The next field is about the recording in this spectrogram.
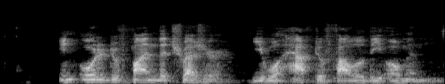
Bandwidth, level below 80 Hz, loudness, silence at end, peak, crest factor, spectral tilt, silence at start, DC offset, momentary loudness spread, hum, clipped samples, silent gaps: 7 kHz; -52 dBFS; -19 LUFS; 0.05 s; 0 dBFS; 20 dB; -6.5 dB/octave; 0.6 s; under 0.1%; 10 LU; none; under 0.1%; none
